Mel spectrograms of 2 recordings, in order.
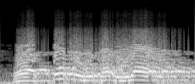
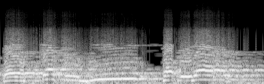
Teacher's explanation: فضل رمز يعقوب، يعني يعقوب وابن زمان قرآها بالقصر ويتقه فأولئك بقصر الهاء وعدم مدها · Shown in: first take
